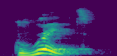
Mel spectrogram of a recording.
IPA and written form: greɪt (great)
